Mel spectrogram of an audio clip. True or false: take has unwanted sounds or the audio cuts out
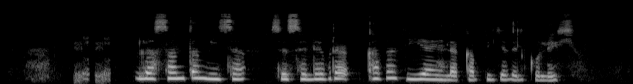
true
